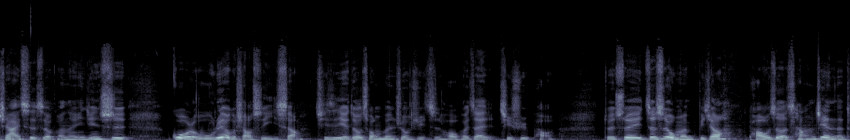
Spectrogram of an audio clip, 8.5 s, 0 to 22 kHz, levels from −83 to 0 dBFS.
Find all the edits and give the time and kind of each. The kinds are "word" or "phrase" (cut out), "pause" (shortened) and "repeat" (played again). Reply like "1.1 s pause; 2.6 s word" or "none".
none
